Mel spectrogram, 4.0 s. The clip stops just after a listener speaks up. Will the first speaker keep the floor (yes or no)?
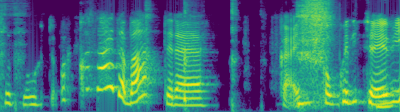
no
